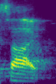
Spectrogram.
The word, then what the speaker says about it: psi: Okay, PSI साई. Okay, P constant रहता है pronounce करते समय साई.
